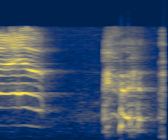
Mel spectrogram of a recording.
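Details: Imitated cough: an infant girl gives a high-pitched playful squeal, a brief pause, then one short, harsh, noisy burst, a fake cough while playing.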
